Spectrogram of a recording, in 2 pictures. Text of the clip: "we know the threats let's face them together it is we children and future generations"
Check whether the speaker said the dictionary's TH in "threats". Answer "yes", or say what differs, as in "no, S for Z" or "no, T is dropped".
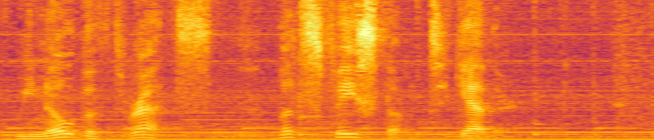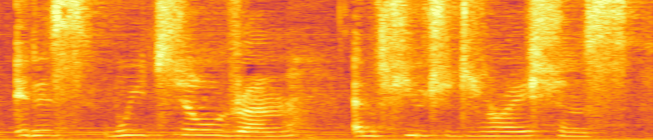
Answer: yes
